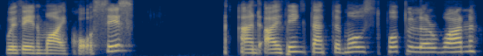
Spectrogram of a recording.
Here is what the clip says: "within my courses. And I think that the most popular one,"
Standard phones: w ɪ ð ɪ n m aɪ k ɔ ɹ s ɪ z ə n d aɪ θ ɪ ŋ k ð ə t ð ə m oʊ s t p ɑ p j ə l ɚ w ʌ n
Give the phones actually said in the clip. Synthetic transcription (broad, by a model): w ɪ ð ɪ n m aɪ k ɔ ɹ s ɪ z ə n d aɪ θ ɪ ŋ k ð ə t ð ə m oʊ s t p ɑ p j l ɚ w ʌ n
